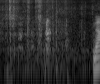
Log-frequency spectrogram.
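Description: A dog making a couple of brief, high sounds over footsteps crunching through dry leaves and brush. A man's voice starts near the end.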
